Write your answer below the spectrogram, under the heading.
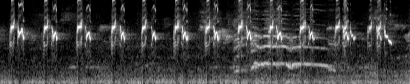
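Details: Sooty-headed bulbul singing in an agitated, excited way, used to lure wild bulbuls: sharp chirped notes with falling tails repeated about every half second, a longer drawn note midway, faint low background rumble.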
